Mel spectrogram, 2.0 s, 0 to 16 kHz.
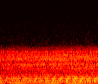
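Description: A police patrol car engine hums steadily at a low, even pitch as the car cruises south on Lexington Avenue in the 70s, continuous for the whole stretch with no voices or sharp changes in speed.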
